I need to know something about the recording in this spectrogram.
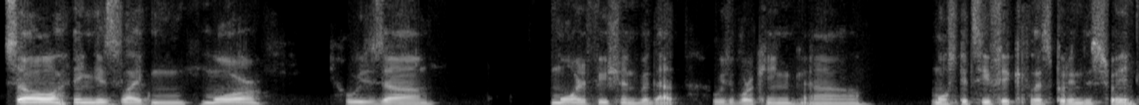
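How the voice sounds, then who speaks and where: A man in a casual business chat, speaking English as an in halting, agreeable phrases. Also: fairly low pitch, monotone, mellow, no room sound, rough recording. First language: not English. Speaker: prospective client.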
